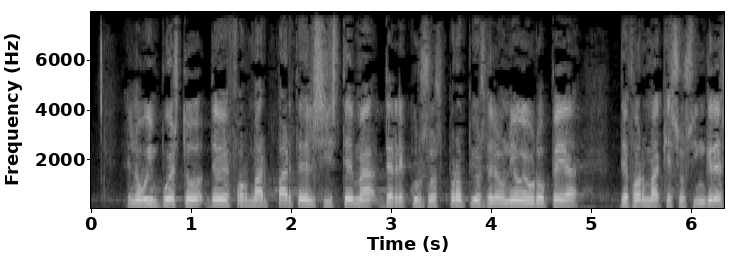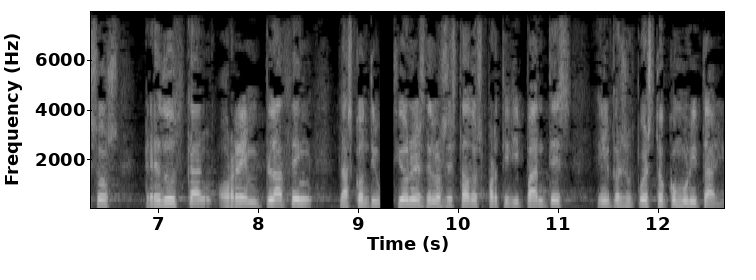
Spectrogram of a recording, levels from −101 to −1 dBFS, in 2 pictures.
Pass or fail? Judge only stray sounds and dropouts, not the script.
fail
